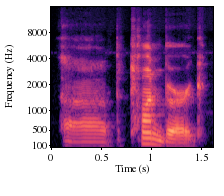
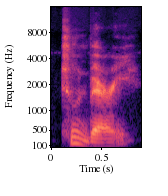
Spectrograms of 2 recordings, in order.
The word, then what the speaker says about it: Thunberg: In the visionary words of Greta Thunberg, blah, blah, blah. Mm-hmm. Okay, it's not really Thunberg. It's pronounced Thunberry, or at least it is according to Amy Goodman.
